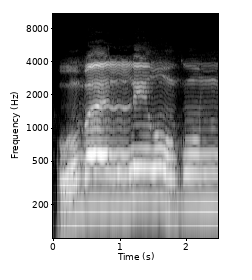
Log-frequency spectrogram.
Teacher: Uballighukum ghain makhrajnya di mana? Di hujung kerongkong ini. Hujung kerongkong ini.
